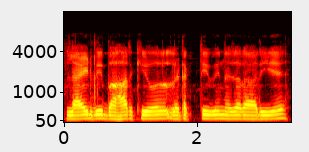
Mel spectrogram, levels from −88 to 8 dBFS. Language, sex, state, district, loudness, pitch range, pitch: Hindi, male, Uttar Pradesh, Lucknow, -16 LUFS, 120-125 Hz, 120 Hz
